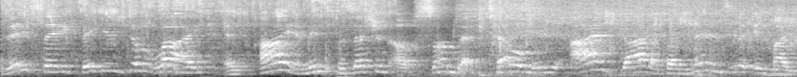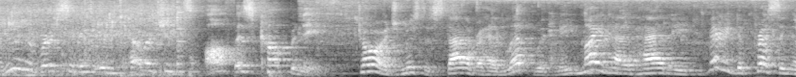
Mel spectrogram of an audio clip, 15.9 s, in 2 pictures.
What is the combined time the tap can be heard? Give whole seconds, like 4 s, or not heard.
16 s.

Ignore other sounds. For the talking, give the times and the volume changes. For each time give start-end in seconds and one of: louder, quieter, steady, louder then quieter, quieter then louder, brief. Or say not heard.
0.0-15.8 steady.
